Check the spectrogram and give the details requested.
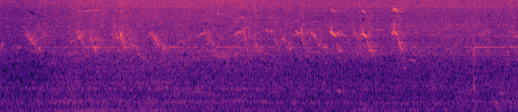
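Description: Small birds chirping in a quick, busy series of short, falling chirps over a low, steady rumble.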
